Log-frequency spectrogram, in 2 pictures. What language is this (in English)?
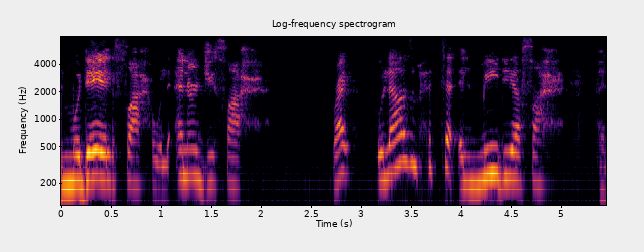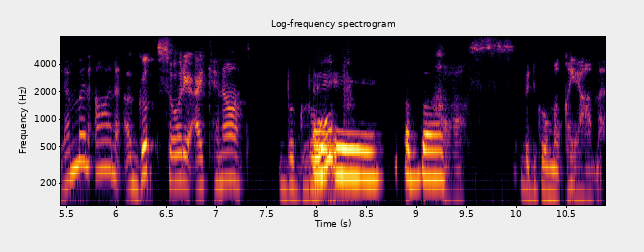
Arabic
